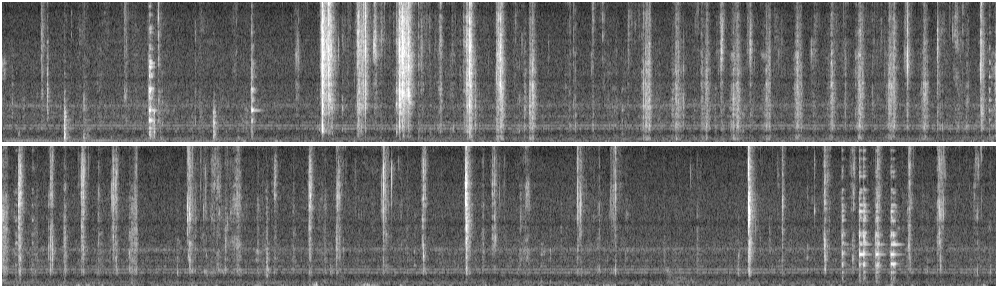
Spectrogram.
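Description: Close-up crunching and chewing of crispy fried pork crackling (chicharon), many sharp crackles, the loudest about five and six seconds in, with a quick cluster of small clicks near the end.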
